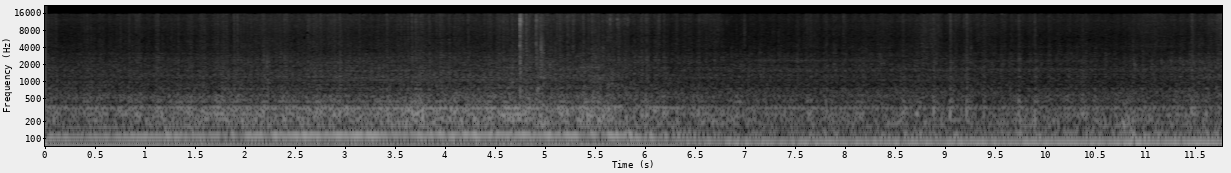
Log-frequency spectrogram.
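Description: Truck engine and road rumble heard from inside the cab while driving, a steady low drone. The engine note shifts lower about halfway through, and there is one short click a little before that.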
